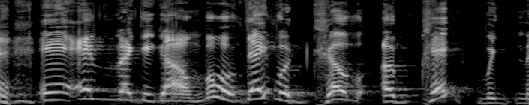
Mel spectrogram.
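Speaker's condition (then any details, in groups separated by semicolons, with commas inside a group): Cerebral palsy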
